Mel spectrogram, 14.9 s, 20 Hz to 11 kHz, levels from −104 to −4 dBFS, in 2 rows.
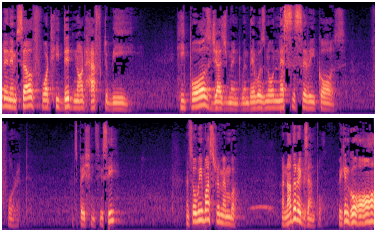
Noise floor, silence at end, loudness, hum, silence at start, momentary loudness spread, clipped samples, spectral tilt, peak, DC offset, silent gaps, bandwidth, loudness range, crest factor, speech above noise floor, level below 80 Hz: -58 dBFS; 0 s; -20 LUFS; none; 0 s; 17 LU; under 0.1%; -4 dB/octave; -4 dBFS; under 0.1%; none; 10.5 kHz; 11 LU; 18 dB; 38 dB; -74 dBFS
